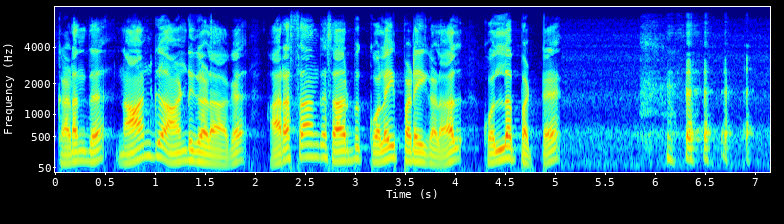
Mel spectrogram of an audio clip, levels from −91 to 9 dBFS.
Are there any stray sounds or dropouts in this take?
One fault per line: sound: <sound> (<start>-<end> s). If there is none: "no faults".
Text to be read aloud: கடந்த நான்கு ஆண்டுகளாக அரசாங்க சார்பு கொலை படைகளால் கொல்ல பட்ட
sound: laugh (5.9-7.0 s)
